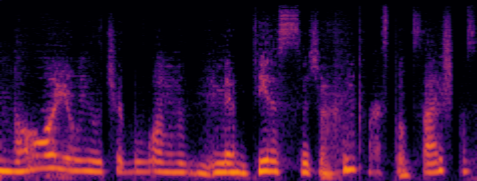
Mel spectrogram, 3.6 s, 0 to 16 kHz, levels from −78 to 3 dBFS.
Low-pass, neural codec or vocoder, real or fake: 14.4 kHz; codec, 44.1 kHz, 0.9 kbps, DAC; fake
